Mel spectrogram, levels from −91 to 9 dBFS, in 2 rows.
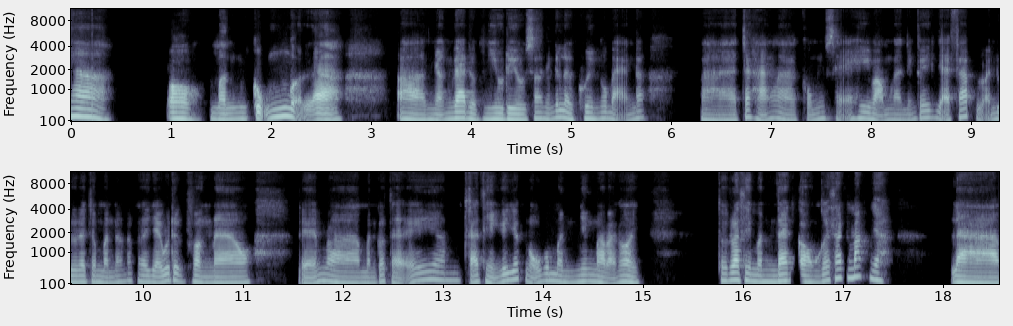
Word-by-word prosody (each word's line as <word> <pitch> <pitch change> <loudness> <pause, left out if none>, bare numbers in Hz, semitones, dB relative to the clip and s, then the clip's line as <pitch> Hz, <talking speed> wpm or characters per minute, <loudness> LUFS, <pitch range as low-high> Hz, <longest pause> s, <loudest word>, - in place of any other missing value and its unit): ha. 175 -10 +6 0.5
Ồ, 135 -3 +5
mình 130 0 0
cũng, 175 +7 +4
gọi 175 - +3
là, 130 0 +6 0.5
à, 125 -3 +3
nhận 120 +1 -2
ra 145 0 +8
được 130 - 0
nhiều 130 +1 +1
điều 125 -2 +2
sau 140 +4 -2
những 130 - -5
cái 160 - -1
lời 145 -5 +1
khuyên 140 0 -2
của 145 - -3
bạn 130 -3 -4
đó. 155 - -5 0.6
Và 110 -2 -4
chắc 170 - -2
hẳn 140 +2 -1
là 115 -6 -4
cũng 125 +6 -8
sẽ 140 -1 -7
hy 140 0 -3
vọng 110 -1 0
là 115 - -5
những 115 +2 -10
cái 155 +3 -5
giải 135 - -1
pháp 185 +2 -1
mà - - -8
bạn 130 - -6
đưa 135 0 -1
ra 135 - 0
cho 135 0 -5
mình 120 -3 -3
á, 130 +2 -6
nó 160 +2 -9
có 145 - -4
thể 135 - -1
giải 130 -2 0
quyết 155 +5 0
được 165 -3 -2
phần 135 -4 0
nào, 125 +1 +1 0.4
để 115 +1 -2
mà 125 -6 0
mình 115 0 -6
có 145 - -3
thể, 160 +5 -3
ơm, 165 -1 -7
cải 140 - +2
thiện 125 -5 -3
cái 155 +3 0
giấc 195 +1 -3
ngủ - - -1
của 160 - -2
mình. 135 -5 -3
Nhưng 145 0 -3
mà 125 - +3
bạn 105 +1 -1
ơi, 135 -3 +2 0.8
thực 160 -1 -2
ra 175 - +7
thì 170 - 0
mình 140 -2 -1
đang 155 +2 +5
còn 140 -3 +2
một 130 - -6
cái 160 +2 -1
thắc 220 +1 0
mắc 250 +2 +2
nha, 180 -4 -2 0.6
là 120 -3 +5
135 Hz, 250 wpm, -24 LUFS, 125-150 Hz, 0.8 s, ra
